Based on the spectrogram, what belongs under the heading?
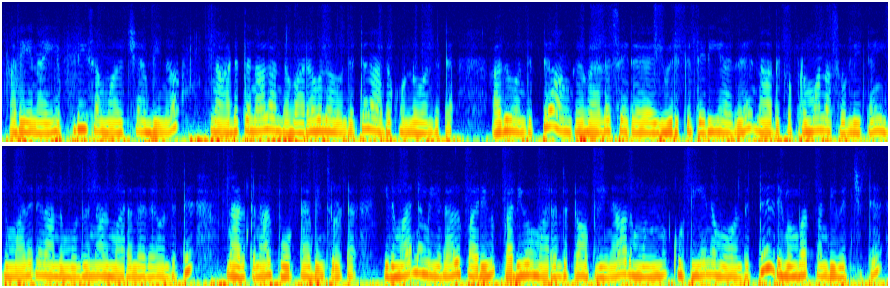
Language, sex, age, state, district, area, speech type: Tamil, female, 18-30, Tamil Nadu, Erode, rural, spontaneous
